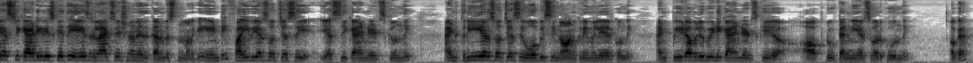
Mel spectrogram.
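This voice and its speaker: Fast-talking man. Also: on the high side. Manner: instructive, often checking in with the listener. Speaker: job notification presenter. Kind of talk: informal explainer of a job notice, mixing in English terms.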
